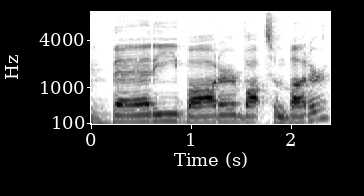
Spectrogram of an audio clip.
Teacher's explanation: I like to represent that D-like T sound, Betty, as a tapped R, because I think it's very much like the Spanish as in pero, meaning but, pero, as opposed to the trilled perro, meaning dog, perro, pero, Betty. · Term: tap or flap R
